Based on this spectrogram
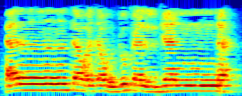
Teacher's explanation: النون في كلمة أنت نون ساكنة بعدها التاء في نفس الكلمة، وحكمها الإخفاء الحقيقي. وهنا أنبه وأقول للقارئ ادخل من الهمزة المفتوحة إلى النون إلى غنة النون، اسمع أنت وزوجك الجنة.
